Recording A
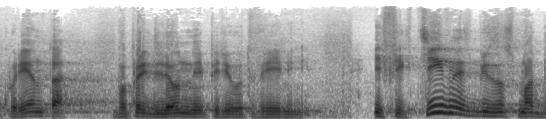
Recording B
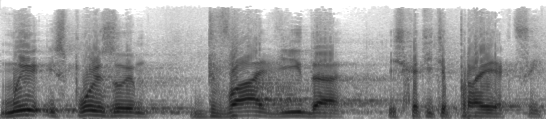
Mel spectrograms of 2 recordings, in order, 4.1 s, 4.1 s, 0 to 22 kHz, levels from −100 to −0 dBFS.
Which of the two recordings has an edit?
A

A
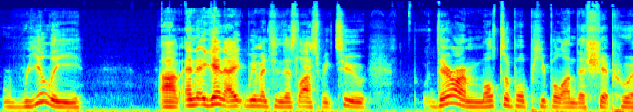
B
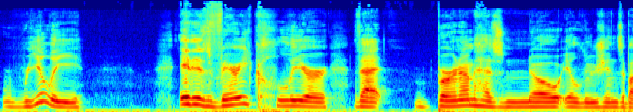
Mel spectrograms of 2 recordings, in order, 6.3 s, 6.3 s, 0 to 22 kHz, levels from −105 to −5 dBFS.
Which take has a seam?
A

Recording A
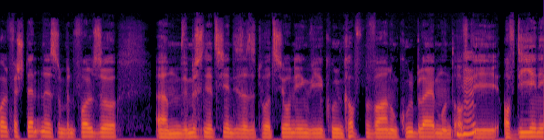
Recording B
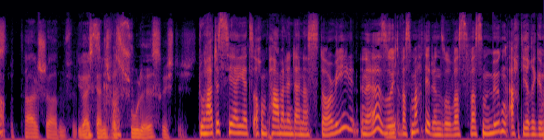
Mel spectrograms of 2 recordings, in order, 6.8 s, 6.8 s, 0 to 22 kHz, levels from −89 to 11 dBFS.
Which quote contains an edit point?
B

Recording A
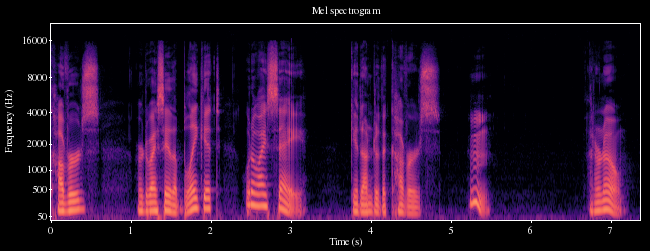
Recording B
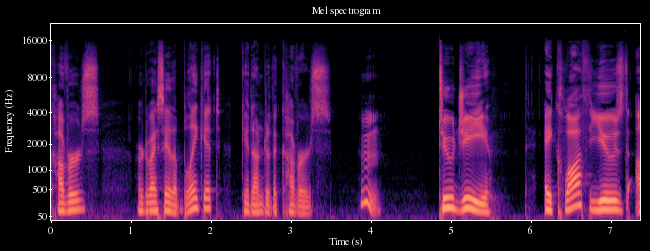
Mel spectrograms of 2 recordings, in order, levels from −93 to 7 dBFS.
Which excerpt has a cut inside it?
B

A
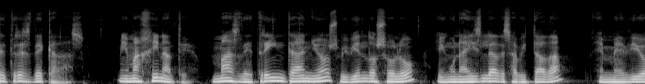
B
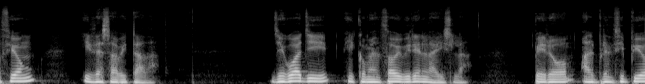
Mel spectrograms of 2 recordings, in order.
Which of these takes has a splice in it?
A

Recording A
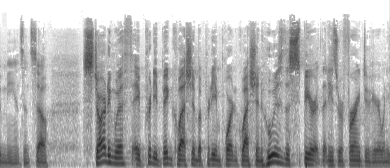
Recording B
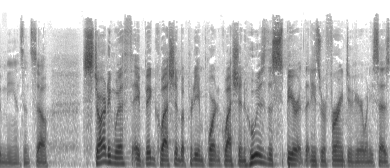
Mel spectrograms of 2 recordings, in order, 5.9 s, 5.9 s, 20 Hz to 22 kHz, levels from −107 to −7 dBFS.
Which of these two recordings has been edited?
B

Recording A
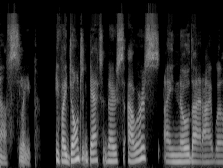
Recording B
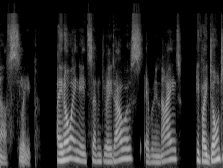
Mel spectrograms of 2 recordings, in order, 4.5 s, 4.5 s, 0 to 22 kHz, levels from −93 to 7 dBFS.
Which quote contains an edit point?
A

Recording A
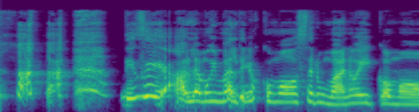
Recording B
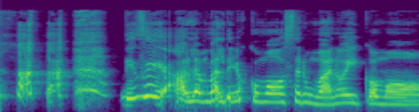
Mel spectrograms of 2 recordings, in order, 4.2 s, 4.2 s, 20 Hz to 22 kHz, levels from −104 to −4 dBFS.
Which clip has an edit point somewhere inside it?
B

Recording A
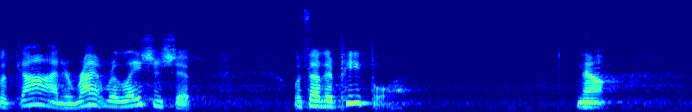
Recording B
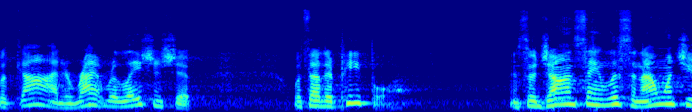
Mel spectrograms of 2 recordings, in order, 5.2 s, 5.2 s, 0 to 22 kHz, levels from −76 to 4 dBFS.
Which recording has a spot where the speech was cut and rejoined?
B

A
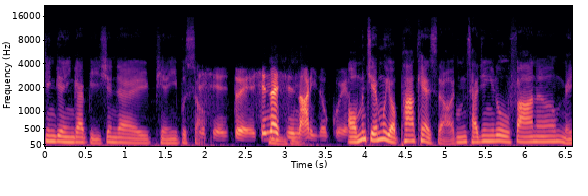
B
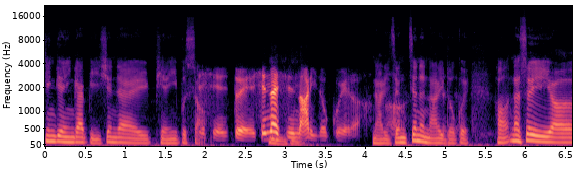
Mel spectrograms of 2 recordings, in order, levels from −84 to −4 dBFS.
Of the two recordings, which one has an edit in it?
A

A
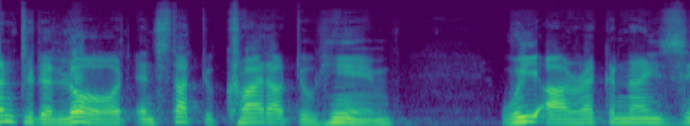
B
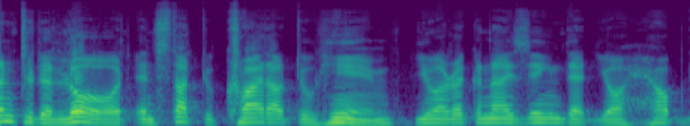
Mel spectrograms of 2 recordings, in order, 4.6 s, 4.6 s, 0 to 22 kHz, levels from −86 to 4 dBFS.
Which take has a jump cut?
B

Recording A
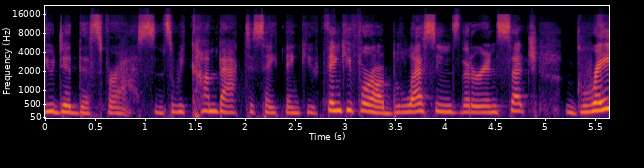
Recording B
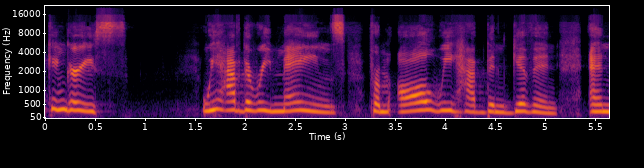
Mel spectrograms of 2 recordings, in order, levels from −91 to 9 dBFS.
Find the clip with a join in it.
A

